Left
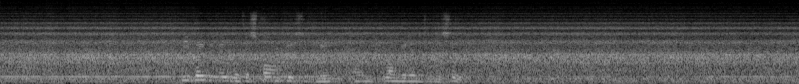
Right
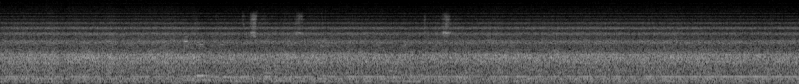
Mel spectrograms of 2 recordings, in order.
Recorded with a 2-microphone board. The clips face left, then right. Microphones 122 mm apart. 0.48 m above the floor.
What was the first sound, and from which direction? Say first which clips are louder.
A man speaking: left 6 dB; 55° left (ahead or behind).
